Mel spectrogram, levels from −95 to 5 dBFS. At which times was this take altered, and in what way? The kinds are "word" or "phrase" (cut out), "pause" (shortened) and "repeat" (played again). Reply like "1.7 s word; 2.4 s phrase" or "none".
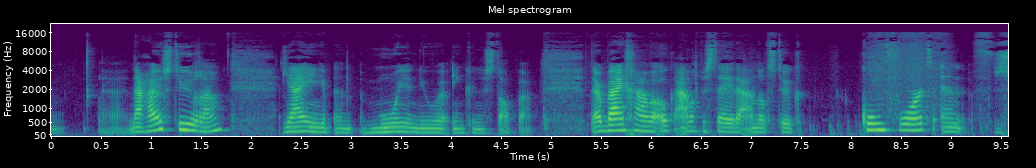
2.3 s word; 2.8 s word; 4.0 s word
